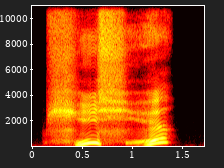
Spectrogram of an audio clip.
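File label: "pi2 xie2", Mandarin Chinese; HSK3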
